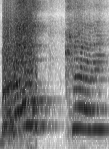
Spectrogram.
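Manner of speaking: very high, slow, stretched-out, sugary sweet voice. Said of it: "in my candy voice".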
